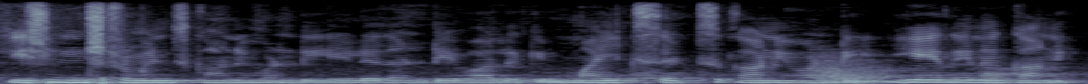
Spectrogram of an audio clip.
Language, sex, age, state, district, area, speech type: Telugu, female, 18-30, Andhra Pradesh, Bapatla, rural, spontaneous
